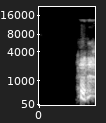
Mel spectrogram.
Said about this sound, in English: Bless you.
